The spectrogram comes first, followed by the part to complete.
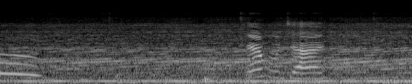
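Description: Steady low machine hum, with two short wavering voice-like sounds about two and a half and three seconds in.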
